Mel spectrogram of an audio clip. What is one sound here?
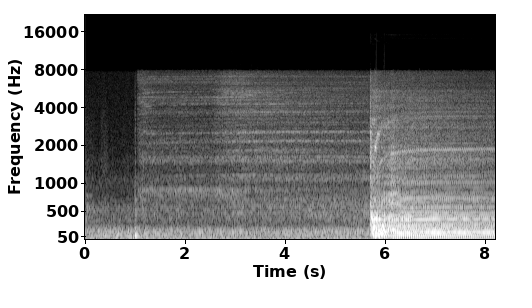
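A metal hose fitting clicks and scrapes as a hand twists it.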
